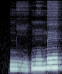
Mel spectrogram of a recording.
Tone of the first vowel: low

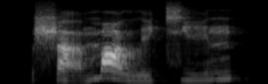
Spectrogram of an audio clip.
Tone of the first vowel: low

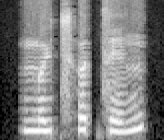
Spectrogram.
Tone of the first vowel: rising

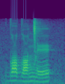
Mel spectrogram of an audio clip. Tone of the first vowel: high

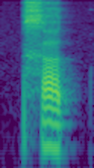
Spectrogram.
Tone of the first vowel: low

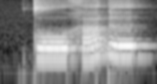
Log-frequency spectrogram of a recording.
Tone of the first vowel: low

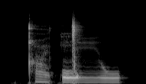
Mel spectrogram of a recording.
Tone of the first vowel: falling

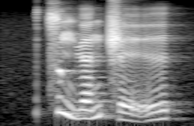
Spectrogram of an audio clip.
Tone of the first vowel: falling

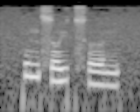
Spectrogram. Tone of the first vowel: high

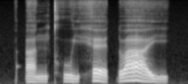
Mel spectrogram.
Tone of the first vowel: low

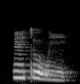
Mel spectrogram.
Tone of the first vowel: high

